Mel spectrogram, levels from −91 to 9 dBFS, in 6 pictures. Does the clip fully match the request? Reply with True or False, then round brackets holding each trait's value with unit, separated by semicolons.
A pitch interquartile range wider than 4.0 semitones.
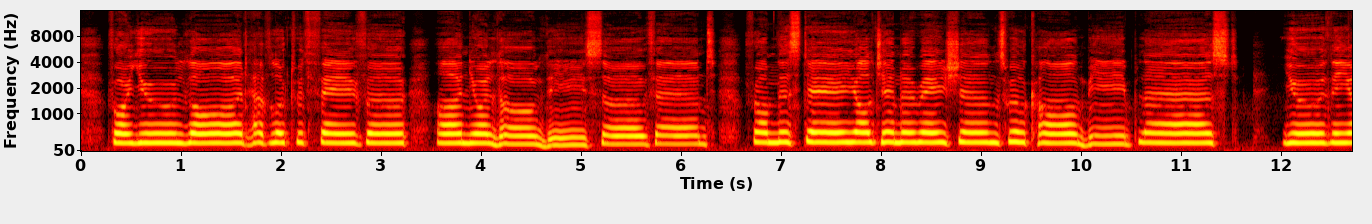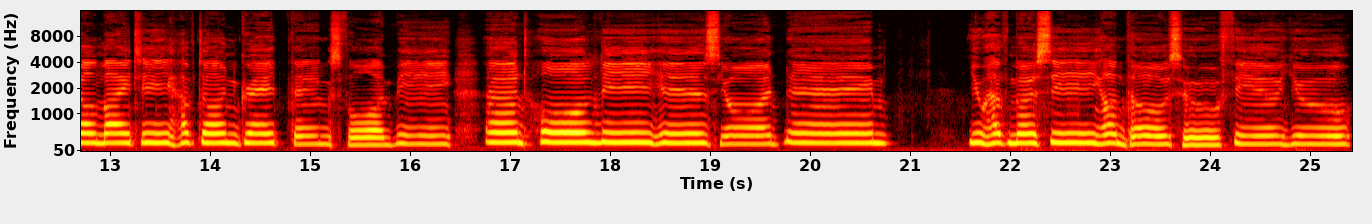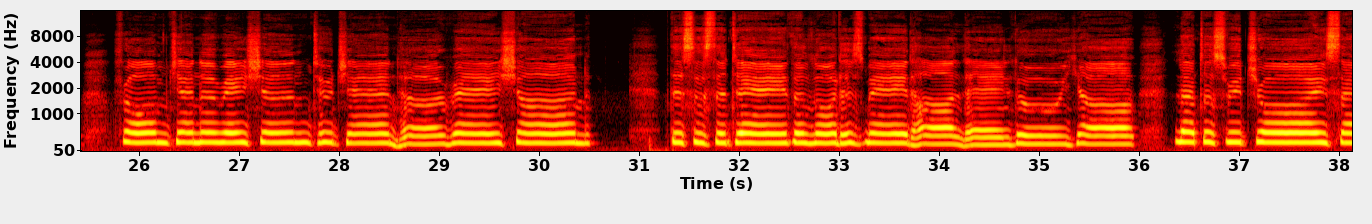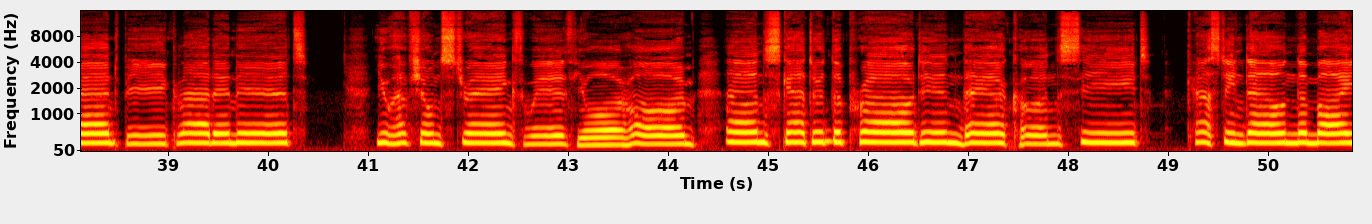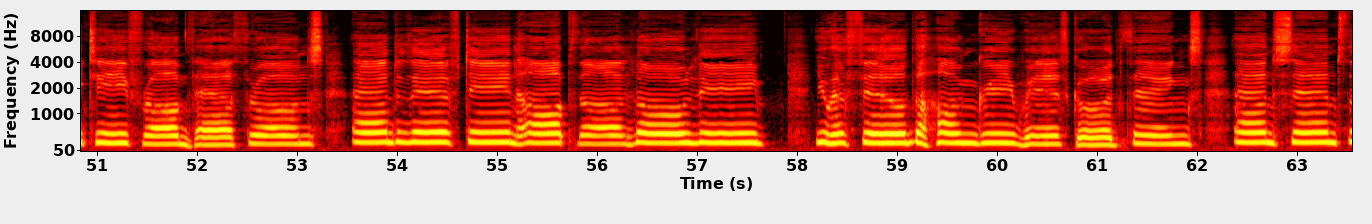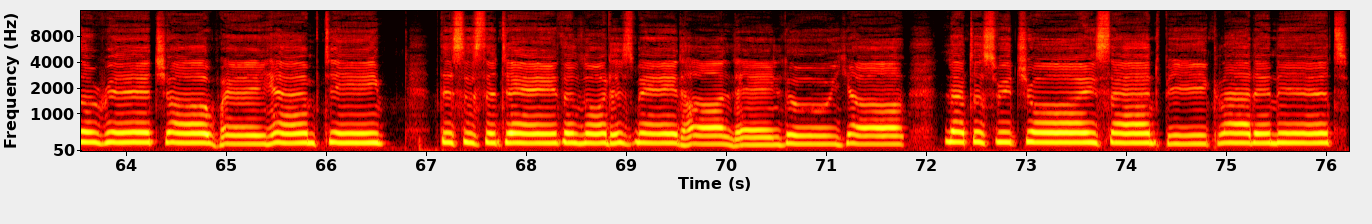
False (2.6 semitones)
